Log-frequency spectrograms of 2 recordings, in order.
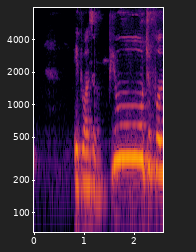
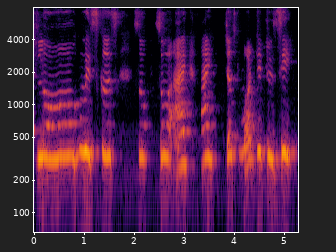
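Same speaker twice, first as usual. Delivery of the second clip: much higher squeaky mouse voice, stuttering in fear; a tiny mouse begging with chattering fear; frightened mouse pleading with the lion; stammering scared mouse; 7 semitones higher than usual. Acted.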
